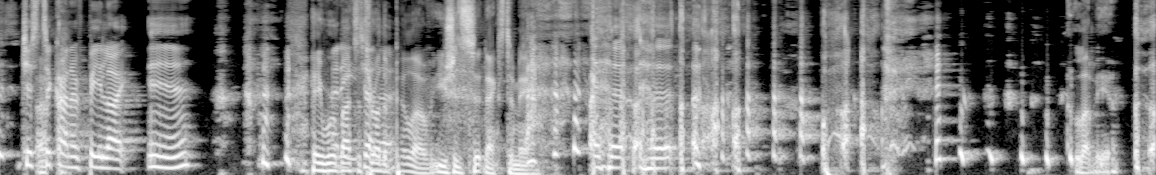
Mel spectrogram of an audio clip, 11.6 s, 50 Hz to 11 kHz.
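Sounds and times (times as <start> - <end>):
speech: 0.3 - 7.6, 10.8 - 11.5
voiced laugh-like sounds: 5.3 - 11.5
person coughing: 5.9 - 9.4, 11.4 - 11.5.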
